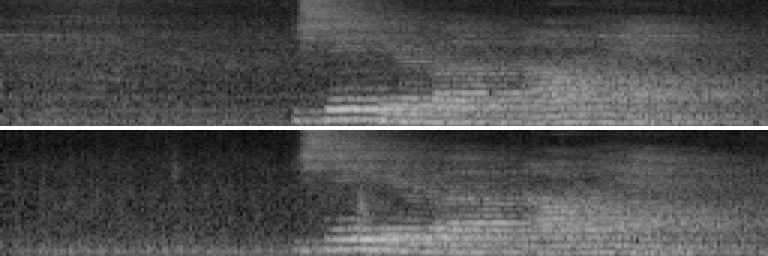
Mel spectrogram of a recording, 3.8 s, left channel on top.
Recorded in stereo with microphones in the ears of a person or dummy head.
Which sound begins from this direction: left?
A woman speaking, at 1.4 s.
